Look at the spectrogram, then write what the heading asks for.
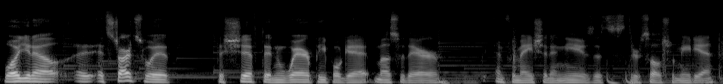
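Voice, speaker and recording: A middle-aged man chatting as a guest, explaining things in a relaxed way with many casual fillers. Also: lowish voice, moderate pace, faint music behind. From raised partly in Costa Rica. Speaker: mortgage loan officer, guest. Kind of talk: casual interview chat.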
